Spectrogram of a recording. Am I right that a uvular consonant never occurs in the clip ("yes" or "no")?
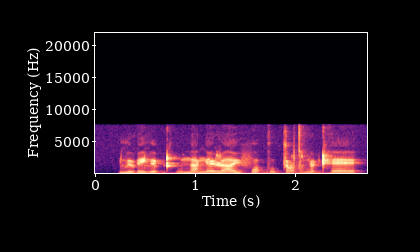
yes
